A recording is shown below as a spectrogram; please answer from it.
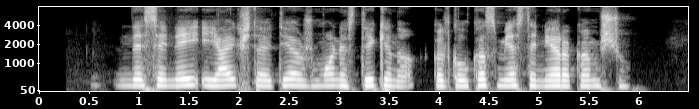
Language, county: Lithuanian, Vilnius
